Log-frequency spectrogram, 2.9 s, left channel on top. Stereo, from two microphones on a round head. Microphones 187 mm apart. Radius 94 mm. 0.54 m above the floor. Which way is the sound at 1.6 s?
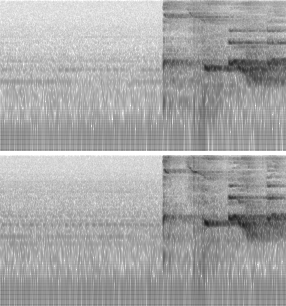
40° right (ahead or behind).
